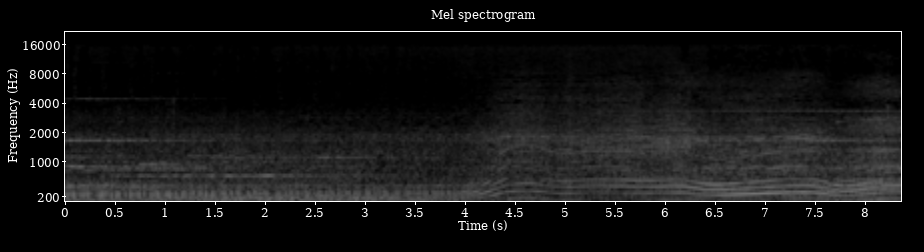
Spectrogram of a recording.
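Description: Snowmobile engine running with a rapid low beat, then revving up about four seconds in as the machine pulls away, its pitch rising and wavering up and down.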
